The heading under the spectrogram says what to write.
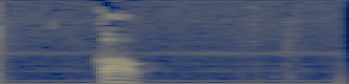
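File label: "kok4", Teochew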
